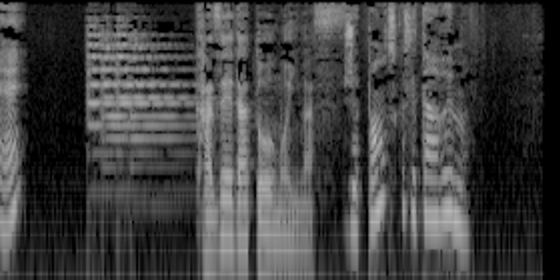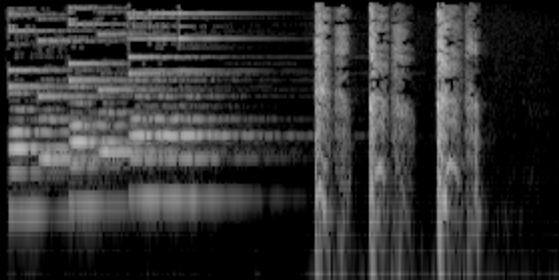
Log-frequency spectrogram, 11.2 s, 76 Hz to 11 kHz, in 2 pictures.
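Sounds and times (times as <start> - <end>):
speech: 0.0 - 0.3, 2.0 - 4.8
sustained ringing chime-like tone: 0.9 - 3.0, 5.7 - 8.7
person coughing in short dry bursts: 8.8 - 10.5.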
